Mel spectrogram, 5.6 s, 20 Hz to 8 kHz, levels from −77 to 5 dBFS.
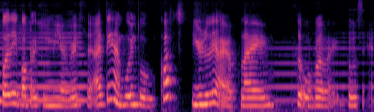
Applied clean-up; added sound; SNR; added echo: neural mask model RNNoise.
